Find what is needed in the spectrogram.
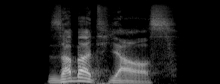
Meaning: genitive singular of Sabbatjahr
- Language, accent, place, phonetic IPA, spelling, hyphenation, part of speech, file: German, Germany, Berlin, [ˈzabatjaːɐ̯s], Sabbatjahrs, Sab‧bat‧jahrs, noun, De-Sabbatjahrs.ogg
